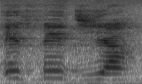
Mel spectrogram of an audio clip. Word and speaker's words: Ephedia: Prononce bien le nom de ton pays, petite conne. Parce qu'il faut vraiment le faire pour ne pas réussir à prononcer le nom de son propre pays. N'a qu'à bétailler. C'est Ephedia.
